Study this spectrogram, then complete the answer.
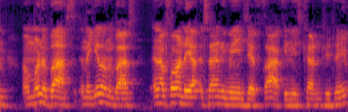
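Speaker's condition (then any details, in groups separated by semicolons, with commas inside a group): Cerebral palsy; from birth, tight muscles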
